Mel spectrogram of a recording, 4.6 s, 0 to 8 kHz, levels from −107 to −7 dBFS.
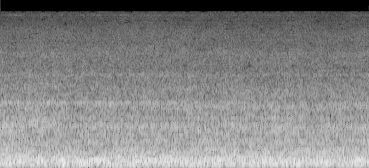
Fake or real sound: fake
